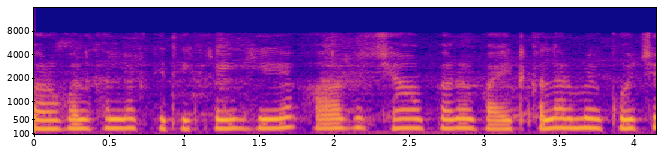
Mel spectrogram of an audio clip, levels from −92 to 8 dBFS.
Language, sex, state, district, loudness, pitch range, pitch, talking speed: Hindi, female, Himachal Pradesh, Shimla, -16 LUFS, 245-255 Hz, 250 Hz, 190 wpm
